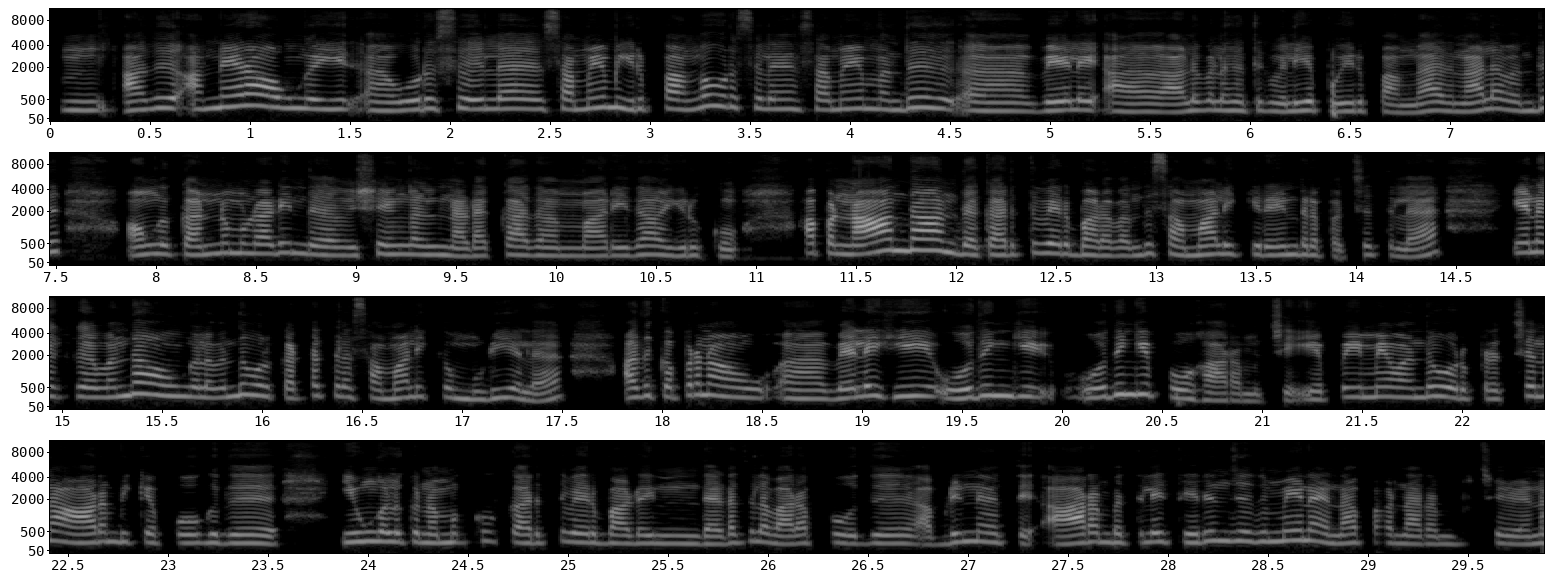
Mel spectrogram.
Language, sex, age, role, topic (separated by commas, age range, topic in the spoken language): Tamil, female, 35-39, guest, வீட்டில் கருத்து வேறுபாடு ஏற்பட்டால் நீங்கள் அதை எப்படி பேசித் தீர்க்கிறீர்கள்?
